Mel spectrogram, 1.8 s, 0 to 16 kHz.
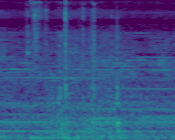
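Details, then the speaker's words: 1990 Range Rover Classic 300tdi at key-on, engine off: faint, even electric whir with a steady low hum as the hydraulic brake pump pressurizes the booster, no stutter or strain. Accumulator replaced 3–4 years ago; pump should not run over 45 seconds. Normal pump run. "And then, so the pump is spinning up and pressurizing the entire, the brake booster."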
